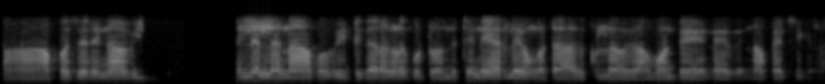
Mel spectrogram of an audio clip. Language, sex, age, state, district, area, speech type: Tamil, male, 18-30, Tamil Nadu, Thoothukudi, rural, conversation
